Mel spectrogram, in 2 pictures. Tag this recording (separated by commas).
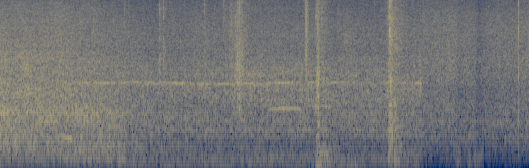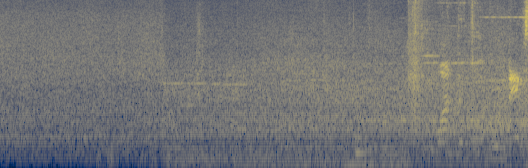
Speech, outside, urban or man-made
